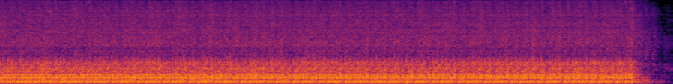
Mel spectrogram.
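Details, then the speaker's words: Ford Falcon XB hardtop under restoration, first start after rewiring, no oil pressure gauge connected: starter and running sound fine, but a loud rough engine carries an uneven knock about three beats a second; knocking noise when running, source unclear. "She sounds the starter motor sounds good and it sounds good running, but there's something going on with the motor. It's like a knocking sound or something."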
